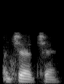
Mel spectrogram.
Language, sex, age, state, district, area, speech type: Urdu, male, 30-45, Bihar, Saharsa, rural, conversation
